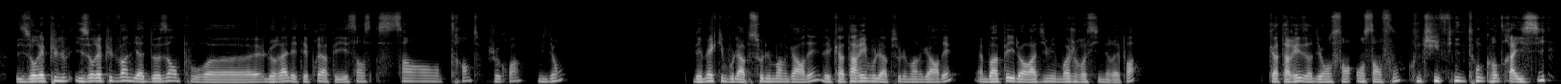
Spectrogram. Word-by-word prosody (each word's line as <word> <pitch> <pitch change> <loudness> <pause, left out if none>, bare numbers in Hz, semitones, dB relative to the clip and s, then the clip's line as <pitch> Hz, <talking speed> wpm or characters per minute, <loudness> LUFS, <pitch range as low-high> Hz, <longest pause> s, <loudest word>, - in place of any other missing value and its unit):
Ils 125 +1 -2
auraient 145 +1 +9
pu 175 - -1
l 160 - 0
ils 145 -3 -1
auraient 155 0 +6
pu 165 - -3
le 155 - -9
vendre 175 -1 +2
il - - +3
y - - +7
a 130 - +3
2 140 +4 +1
ans 165 -1 0
pour, 120 -6 -3
heu, 115 +1 0
le 130 +1 0
Real 140 +2 +2
était 125 -1 -2
prêt 150 - -2
à 140 - +1
payer 120 0 -4
100-130 140 +3 -8
je 135 - -6
crois, 165 +7 -9
millions. 150 - -6 1.3
Les 125 - +2
mecs 150 +2 +3
ils - - 0
voulaient 130 -1 +2
absolument 135 +3 0
le 130 - -4
garder, 125 +4 +1
les 130 - 0
Qataris 140 +4 +4
voulaient 140 -2 +2
absolument 125 0 -4
le 120 - -6
garder. 125 - 0 0.2
Mbappé 130 +4 +3
il 145 - +5
leur 120 -3 +5
a 115 - +5
dit: 135 +4 -6
«Mais 135 - -2
moi 130 +2 +1
je 125 - -3
re-signerai 115 -3 -4
pas». - - -4 1.3
Qataris 145 0 +3
ont 125 - +1
dit: 125 - -1
«On 125 0 0
s'en 125 +1 -4
on 130 - -1
s'en 125 -2 -1
fout 160 +8 -6 0.2
tu 165 +2 +3
finis 165 +1 0
ton 165 +3 -1
contrat 140 -2 +2
ici». 130 - +1
135 Hz, 240 wpm, -24 LUFS, 125-145 Hz, 1.3 s, auraient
